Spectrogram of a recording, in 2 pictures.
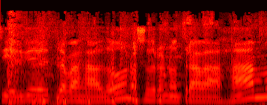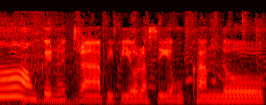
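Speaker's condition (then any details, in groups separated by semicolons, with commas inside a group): No condition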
